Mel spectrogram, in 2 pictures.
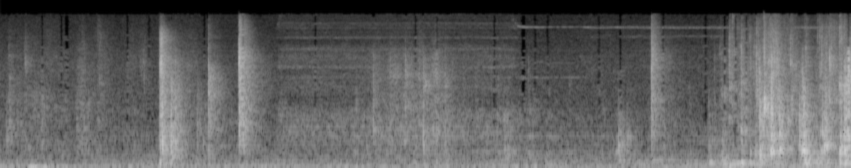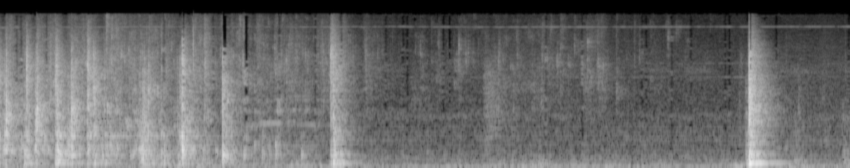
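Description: Water poured from a plastic bottle into a large pot of diced potatoes: a splashing gush lasting about four seconds in the middle. Two sharp plastic clicks come about two seconds in, and a loud sharp knock near the end.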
